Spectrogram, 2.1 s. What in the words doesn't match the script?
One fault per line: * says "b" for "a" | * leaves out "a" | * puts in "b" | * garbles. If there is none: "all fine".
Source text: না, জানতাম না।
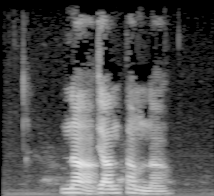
all fine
